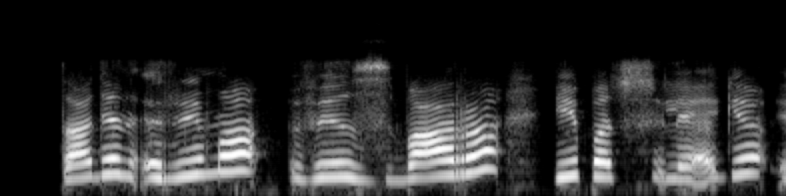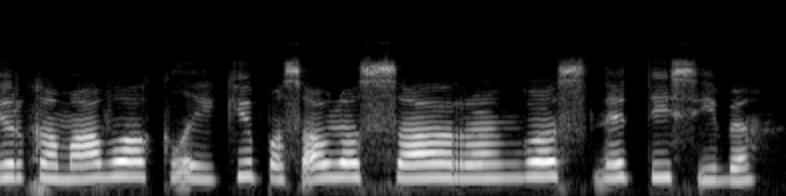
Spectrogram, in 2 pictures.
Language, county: Lithuanian, Vilnius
